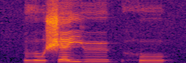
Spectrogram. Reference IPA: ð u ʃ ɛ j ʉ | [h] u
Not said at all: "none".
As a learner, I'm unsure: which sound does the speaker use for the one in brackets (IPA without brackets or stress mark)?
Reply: h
